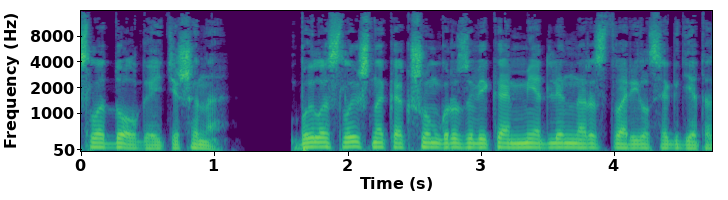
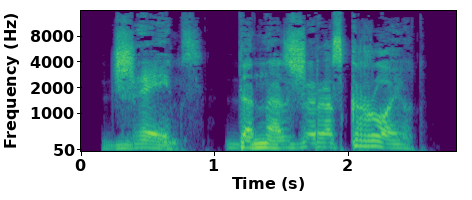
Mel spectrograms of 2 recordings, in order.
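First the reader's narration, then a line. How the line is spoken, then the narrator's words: Alarmed hiss. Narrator (Russian): прошипел Брайан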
